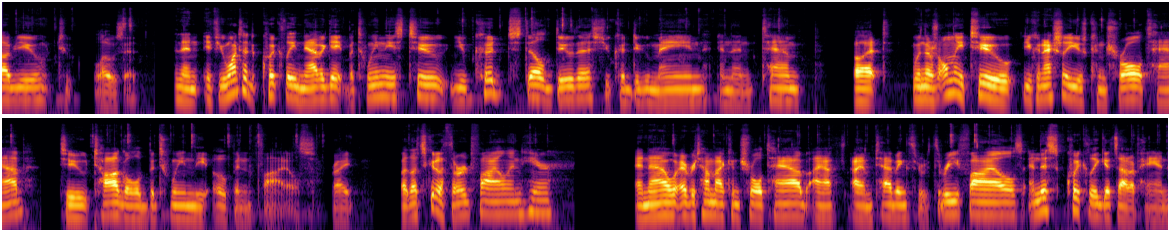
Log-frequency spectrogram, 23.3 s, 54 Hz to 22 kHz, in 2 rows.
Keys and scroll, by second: 0.2 ctrl+p, 3.9 ctrl+p, 6.3 ctrl+p, 11.2 ctrl+Tab, 12.1 ctrl+Tab, 12.8 ctrl+Tab, 15.7 ctrl+p, 18.8 ctrl+Tab, 19.3 ctrl+Tab, 19.7 ctrl+Tab.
